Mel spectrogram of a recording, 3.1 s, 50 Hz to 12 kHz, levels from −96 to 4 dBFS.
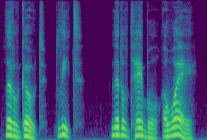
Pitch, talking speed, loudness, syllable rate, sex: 145 Hz, 115 wpm, -18 LUFS, 4.4 syllables/s, male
